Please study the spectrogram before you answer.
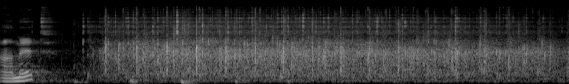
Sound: audience applauding

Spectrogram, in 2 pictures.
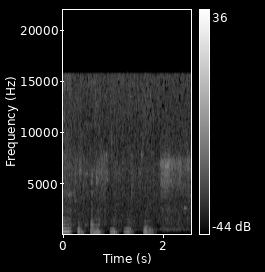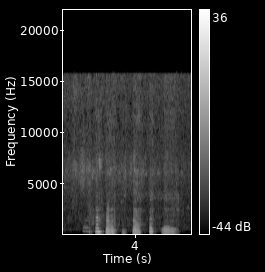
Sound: Cherry Humming

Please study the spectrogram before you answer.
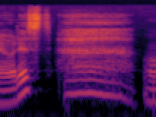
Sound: gasps

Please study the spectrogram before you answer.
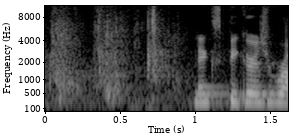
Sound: applause

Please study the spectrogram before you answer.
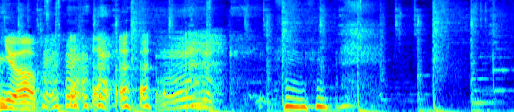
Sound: both laughs

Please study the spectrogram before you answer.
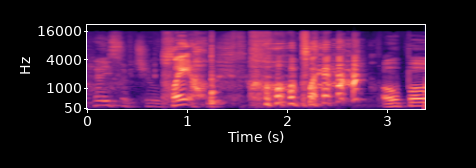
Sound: laughs

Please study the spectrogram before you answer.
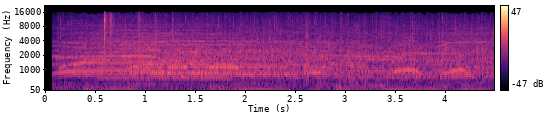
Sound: applause

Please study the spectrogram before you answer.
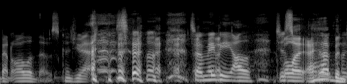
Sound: laughs

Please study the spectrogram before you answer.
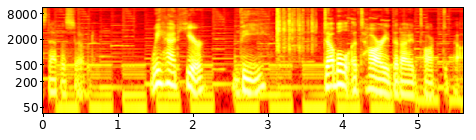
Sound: stones rattling

